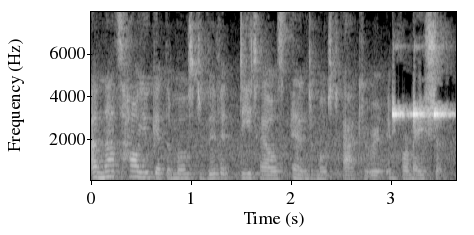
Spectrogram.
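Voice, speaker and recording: A woman speaks with a Chinese accent. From China. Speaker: playwright, screenwriter and essayist. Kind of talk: casual talk to camera.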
